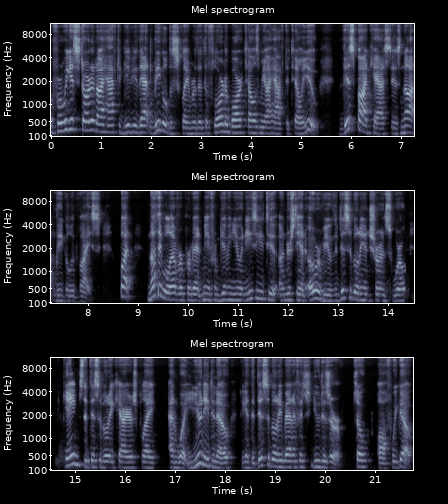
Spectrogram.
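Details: Adult woman speaking; normal voice.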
